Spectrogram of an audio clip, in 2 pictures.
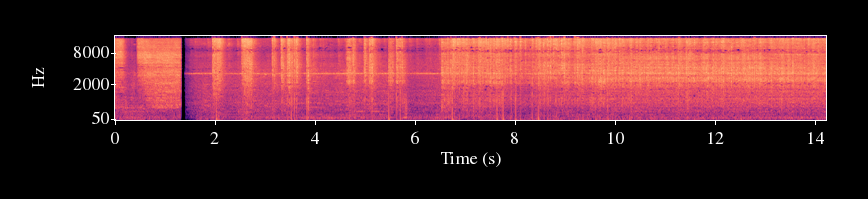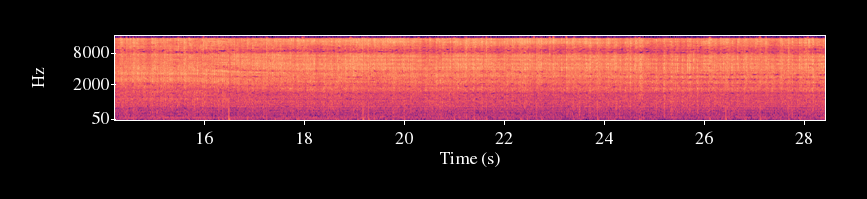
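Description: Electric arc welding on steel plate: the arc is struck in short, broken bursts for the first few seconds, then settles into a continuous, even crackle as the bead is run.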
